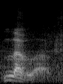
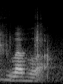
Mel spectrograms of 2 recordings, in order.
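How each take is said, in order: First: Low echo. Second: Said in the usual way. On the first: Shown as a demonstration. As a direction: sink the second level up deep. Lower echo of level up.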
